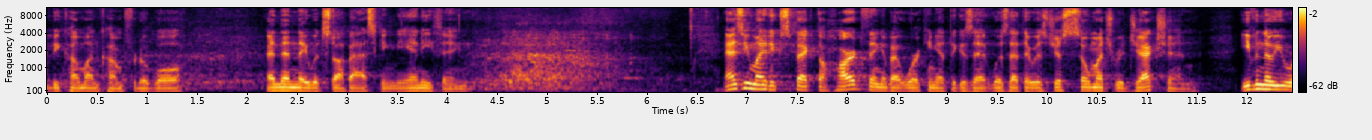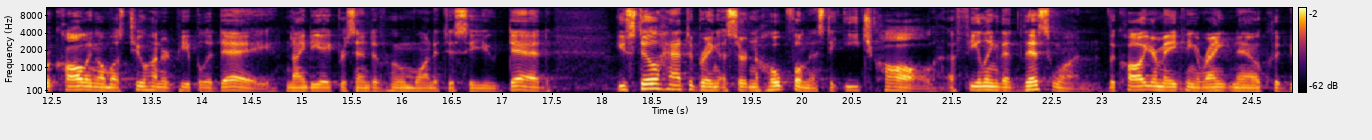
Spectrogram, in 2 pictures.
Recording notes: Live from the Winnipeg Comedy Festival.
